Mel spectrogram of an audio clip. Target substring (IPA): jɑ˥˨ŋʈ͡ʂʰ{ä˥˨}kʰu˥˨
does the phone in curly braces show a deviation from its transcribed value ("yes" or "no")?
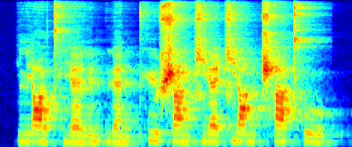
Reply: no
